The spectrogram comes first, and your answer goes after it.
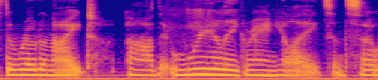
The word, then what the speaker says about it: rhodonite: right um oh how do you say that Rhoda rhodonite okay I'm kind of mixing the two together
